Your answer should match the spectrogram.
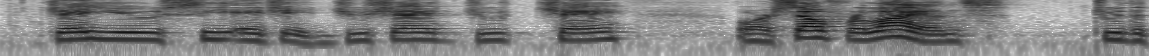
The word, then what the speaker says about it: juche: north's ideology of uh who knows how that's pronounced juche j-u-c-h-e juche or self-reliance to the test north korean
